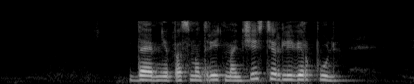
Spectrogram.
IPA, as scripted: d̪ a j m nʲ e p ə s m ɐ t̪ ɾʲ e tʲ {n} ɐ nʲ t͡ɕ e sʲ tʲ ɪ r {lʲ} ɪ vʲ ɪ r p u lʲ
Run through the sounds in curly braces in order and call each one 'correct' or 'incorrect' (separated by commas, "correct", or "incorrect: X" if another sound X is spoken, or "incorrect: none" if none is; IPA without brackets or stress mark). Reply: incorrect: m, correct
